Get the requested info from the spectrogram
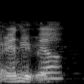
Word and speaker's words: Amityville: Andy Amityville. Hopefully I said it right. – Yeah, Amityville.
